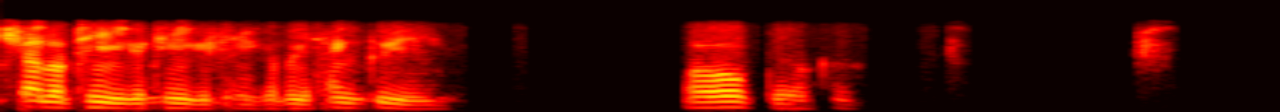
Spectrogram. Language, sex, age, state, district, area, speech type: Dogri, male, 60+, Jammu and Kashmir, Reasi, rural, conversation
